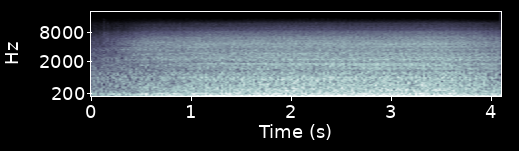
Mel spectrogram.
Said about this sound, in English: It's gonna get loud now, so I'm gonna turn the pump on and start pumping down the cesspool.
